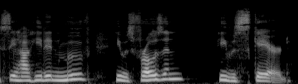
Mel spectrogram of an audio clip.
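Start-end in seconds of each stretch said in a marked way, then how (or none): none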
